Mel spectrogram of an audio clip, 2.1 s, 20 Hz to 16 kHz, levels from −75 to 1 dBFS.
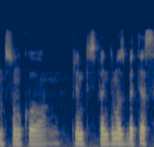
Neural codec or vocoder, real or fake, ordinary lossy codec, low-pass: none; real; MP3, 64 kbps; 7.2 kHz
